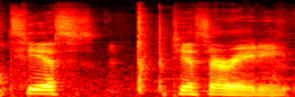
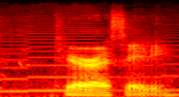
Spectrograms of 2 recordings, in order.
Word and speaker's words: TRS-80: But it, The original TSR-80 was nope. It's not D&D. TRS-80. TRS. I don't know why I'm saying it wrong suddenly. TRS-80.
